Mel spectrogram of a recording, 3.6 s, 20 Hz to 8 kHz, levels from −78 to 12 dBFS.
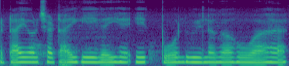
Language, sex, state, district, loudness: Hindi, female, Chhattisgarh, Korba, -14 LUFS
